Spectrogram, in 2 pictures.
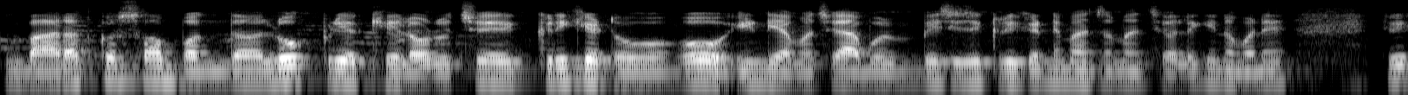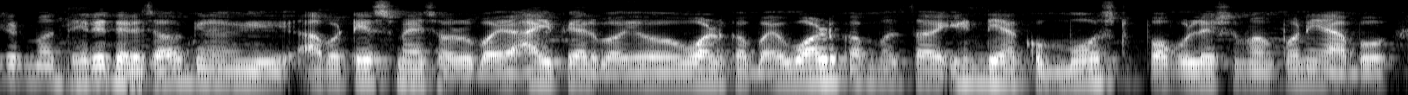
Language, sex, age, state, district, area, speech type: Nepali, male, 18-30, West Bengal, Darjeeling, rural, spontaneous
